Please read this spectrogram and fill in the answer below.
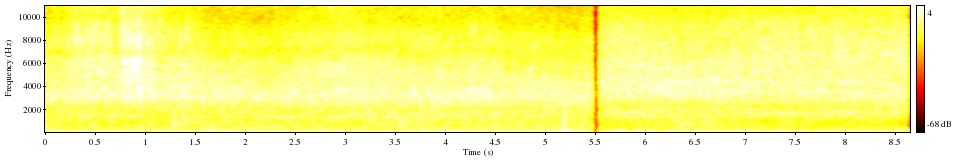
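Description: Potato fries deep-frying in oil in a cast-iron skillet, a steady sizzle. It swells briefly about a second in and cuts out for an instant just past the middle.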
